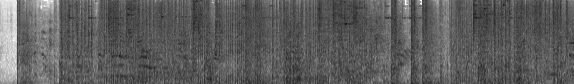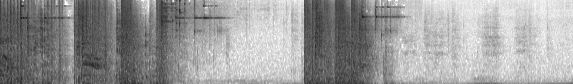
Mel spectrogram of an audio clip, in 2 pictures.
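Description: Heavy, sustained gunfire: rapid automatic shots packed together for about fifteen seconds, with voices in among it, then a lull and a second short burst of fire near the end.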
